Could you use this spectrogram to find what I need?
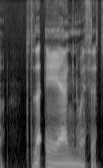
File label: "eang", welsh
